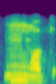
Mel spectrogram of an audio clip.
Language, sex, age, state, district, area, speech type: Tamil, male, 18-30, Tamil Nadu, Madurai, rural, conversation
